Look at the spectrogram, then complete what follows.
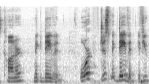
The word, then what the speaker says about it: McDavid: is wrong with you people yeah it's Connor McDavid or just McDavid if you can't remember his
